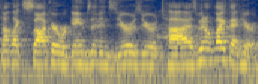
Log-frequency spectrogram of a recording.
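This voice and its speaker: A man speaks at a fairly quick pace in a raised, projected voice, with ordinary pitch variation and audible room echo. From Tennessee. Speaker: stand-up comedian. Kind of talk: stand-up. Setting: stage with audience.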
